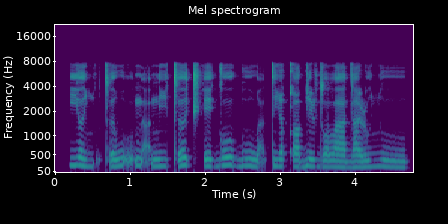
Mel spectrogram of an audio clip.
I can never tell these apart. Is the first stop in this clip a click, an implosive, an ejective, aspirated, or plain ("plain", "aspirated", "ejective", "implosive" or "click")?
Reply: ejective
